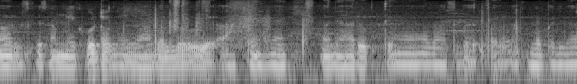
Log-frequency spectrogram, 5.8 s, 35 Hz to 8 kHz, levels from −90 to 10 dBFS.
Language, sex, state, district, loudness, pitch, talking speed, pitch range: Hindi, male, Odisha, Malkangiri, -20 LUFS, 110 Hz, 175 wpm, 105-120 Hz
